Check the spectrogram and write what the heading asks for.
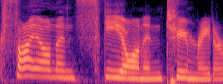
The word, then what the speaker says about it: Scion: It's like Scion and Skion in Tomb Raider, right? Like, you're not supposed to say it Skion, but they that's how they say it in more like Warrior, am I right?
